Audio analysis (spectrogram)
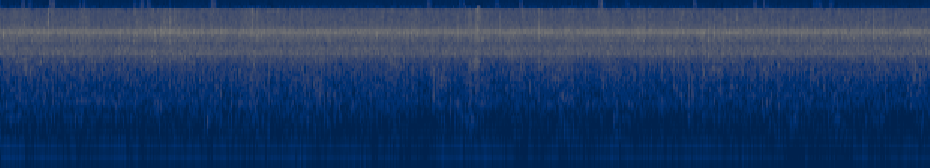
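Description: Water carrying tilapia fingerlings poured slowly out of a plastic bag, a soft continuous trickle and gush heard faintly and steadily throughout without speech.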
